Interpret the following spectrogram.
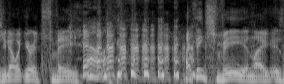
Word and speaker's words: Tzvi: T-Z-V-I?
